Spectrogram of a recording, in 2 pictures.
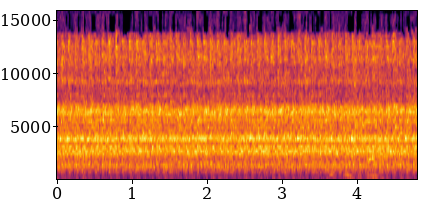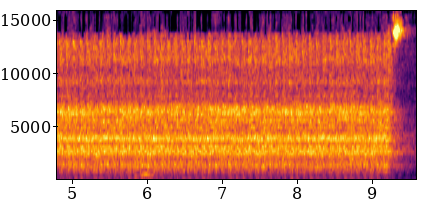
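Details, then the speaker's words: Ford Excursion diesel after head stud job, cold and warming up, only about 3 feet of exhaust fitted: settles into even idle clatter with no knocks or misses, then shuts off; normal idle. "Everything seems okay. I'm just worried about hitting it hard because I got 3 feet of exhaust on here."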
